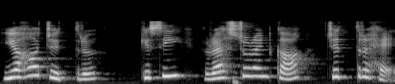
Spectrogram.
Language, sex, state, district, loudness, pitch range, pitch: Hindi, female, Himachal Pradesh, Shimla, -15 LUFS, 265-380 Hz, 310 Hz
